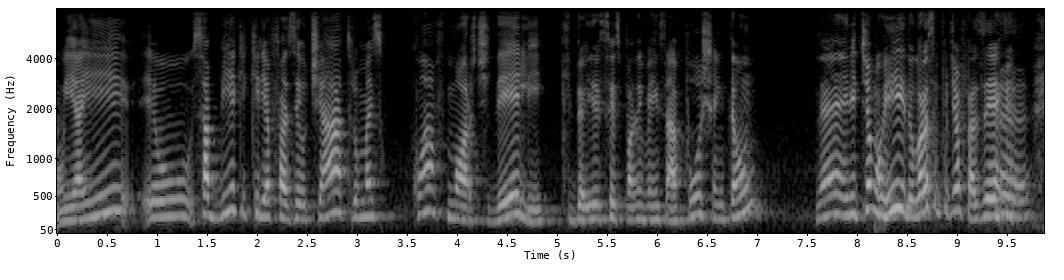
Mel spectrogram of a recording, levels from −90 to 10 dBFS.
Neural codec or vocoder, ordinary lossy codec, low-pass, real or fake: none; none; none; real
